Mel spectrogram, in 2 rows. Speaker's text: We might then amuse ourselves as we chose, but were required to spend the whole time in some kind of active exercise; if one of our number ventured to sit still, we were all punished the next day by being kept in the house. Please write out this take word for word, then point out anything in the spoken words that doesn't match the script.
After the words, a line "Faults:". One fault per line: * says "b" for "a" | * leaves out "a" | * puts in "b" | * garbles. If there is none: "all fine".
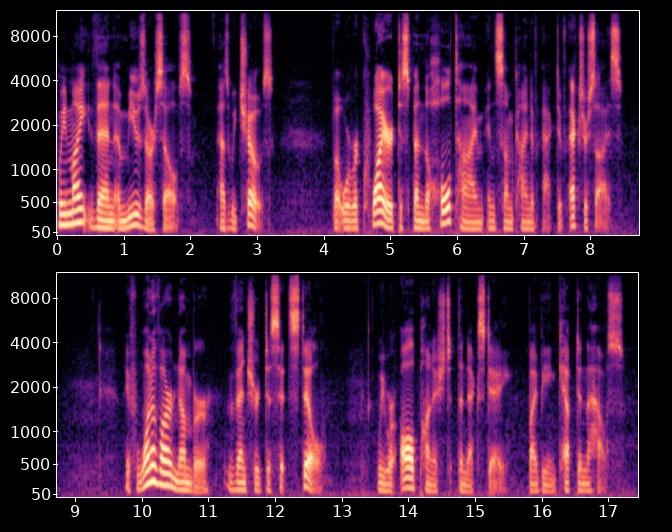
We might then amuse ourselves as we chose, but were required to spend the whole time in some kind of active exercise; if one of our number ventured to sit still, we were all punished the next day by being kept in the house.
Faults:
all fine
